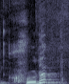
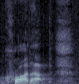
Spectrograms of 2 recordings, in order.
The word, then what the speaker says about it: Crudup: Of course, she married Billy Crudup. That's apparently how you say it. Not Crudup.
